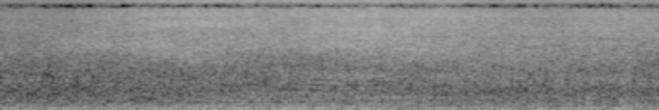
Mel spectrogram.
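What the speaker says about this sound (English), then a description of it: "I don't know how long it's been raining for." Rain falls steadily outside, a soft, even, broadband hiss with no distinct drops or voices, continuous and moderately faint throughout.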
